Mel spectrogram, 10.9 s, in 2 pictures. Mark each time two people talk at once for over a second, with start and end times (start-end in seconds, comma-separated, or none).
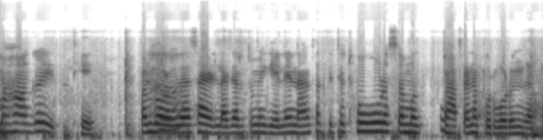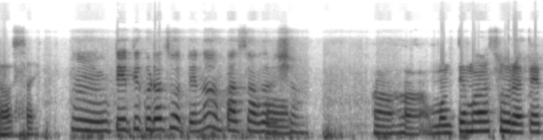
none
